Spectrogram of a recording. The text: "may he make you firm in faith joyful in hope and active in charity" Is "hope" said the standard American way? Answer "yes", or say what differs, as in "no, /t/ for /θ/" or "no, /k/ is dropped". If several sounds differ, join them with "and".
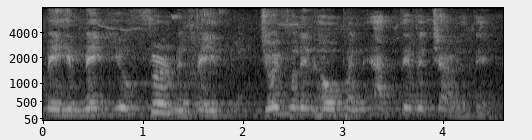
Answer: yes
